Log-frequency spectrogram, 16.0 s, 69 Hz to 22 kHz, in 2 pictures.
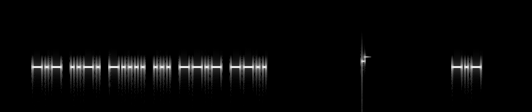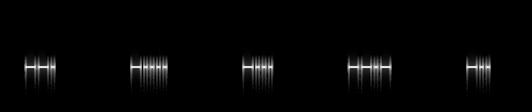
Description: Morse code, heard as a keyed tone, about 25 wpm, spaced as for 11 wpm, 700 Hz. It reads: KF6SQZ KG6BQD
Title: USA Call Signs - 6 Characters - 8x Character Spacing - 25wpm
